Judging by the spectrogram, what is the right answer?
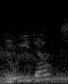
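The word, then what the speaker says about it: geoduck: uh you dig down gooey ducks have you ever heard of a gooey duck spelled g e o duu c k I don't know why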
